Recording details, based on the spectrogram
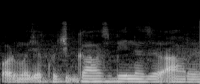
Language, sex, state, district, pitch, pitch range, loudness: Hindi, male, Arunachal Pradesh, Papum Pare, 130 Hz, 120-130 Hz, -19 LUFS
